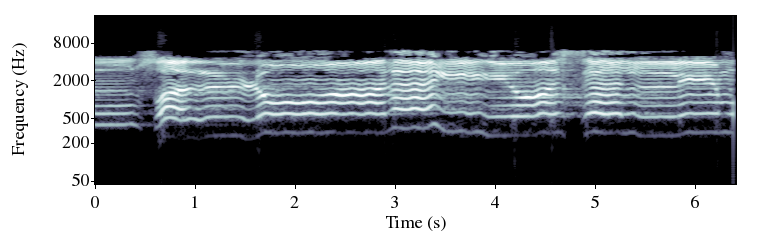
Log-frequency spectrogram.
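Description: A man chanting Quranic recitation in the mujawwad style: long held notes with wavering ornaments and no accompaniment. There is a short breath break about half a second in and another near five seconds.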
